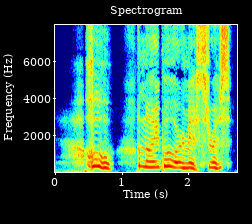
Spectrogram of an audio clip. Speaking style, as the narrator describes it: went off into hysterics, and filled the house with her screams

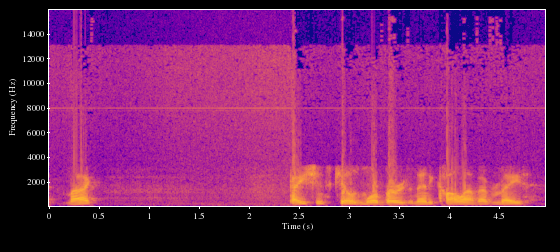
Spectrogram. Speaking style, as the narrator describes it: He told me one time in his wonderful Mississippi accent

